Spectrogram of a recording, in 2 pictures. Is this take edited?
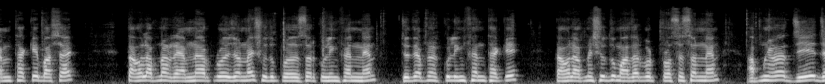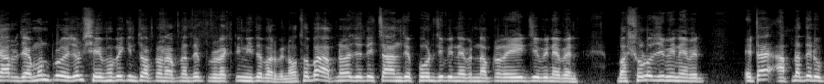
no; 0 cuts

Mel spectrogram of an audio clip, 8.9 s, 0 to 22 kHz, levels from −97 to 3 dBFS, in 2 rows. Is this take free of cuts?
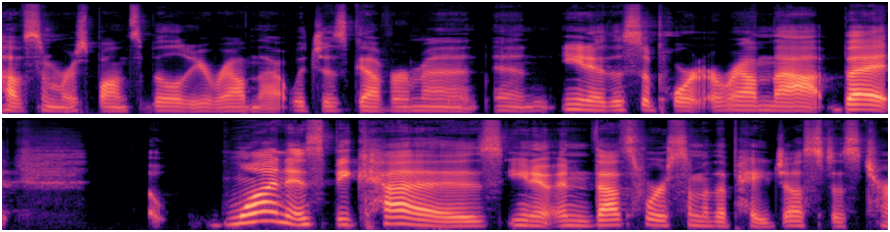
yes; 0 cuts

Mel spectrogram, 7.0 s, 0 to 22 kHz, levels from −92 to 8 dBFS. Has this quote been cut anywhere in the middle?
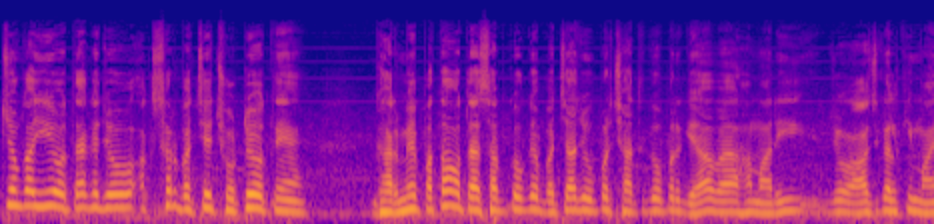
no; 0 cuts

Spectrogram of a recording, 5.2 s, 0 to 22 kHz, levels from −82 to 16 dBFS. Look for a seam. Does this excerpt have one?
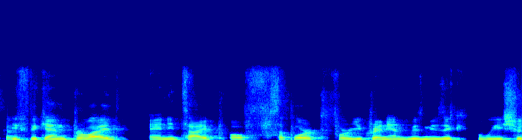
no; 0 cuts

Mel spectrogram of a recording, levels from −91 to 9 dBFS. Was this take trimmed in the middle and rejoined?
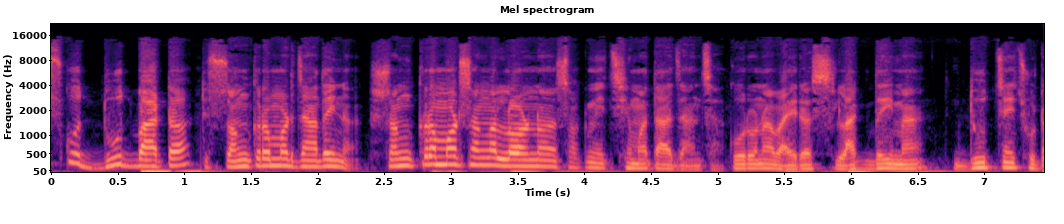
yes; 2 cuts; at 1.2 s, 4.9 s

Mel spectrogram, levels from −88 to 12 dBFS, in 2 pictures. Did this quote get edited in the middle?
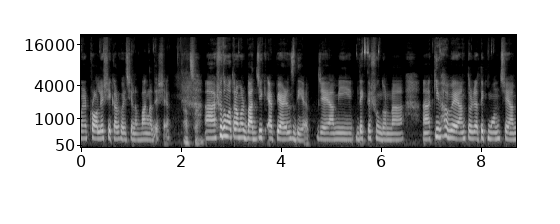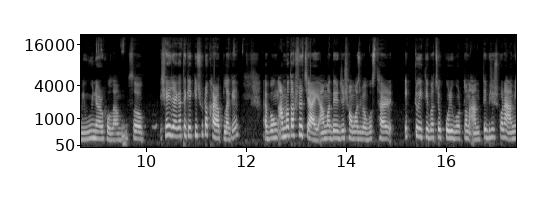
no; 0 cuts

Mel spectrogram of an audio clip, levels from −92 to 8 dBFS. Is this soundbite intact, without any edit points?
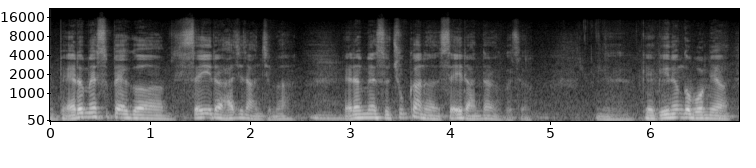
yes; 0 cuts

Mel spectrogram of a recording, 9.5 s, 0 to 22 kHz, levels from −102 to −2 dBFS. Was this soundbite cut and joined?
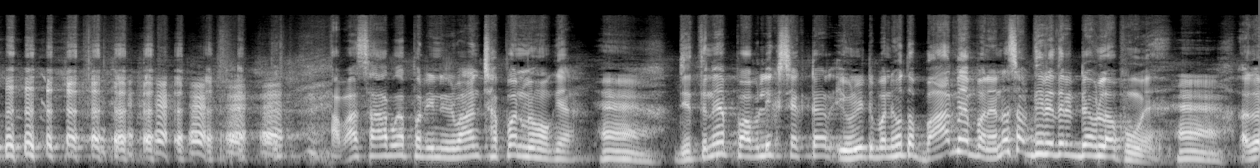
yes; 1 cut; at 2.5 s

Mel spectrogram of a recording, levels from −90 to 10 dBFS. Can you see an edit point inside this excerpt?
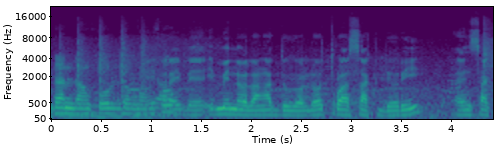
yes; 1 cut; at 1.4 s

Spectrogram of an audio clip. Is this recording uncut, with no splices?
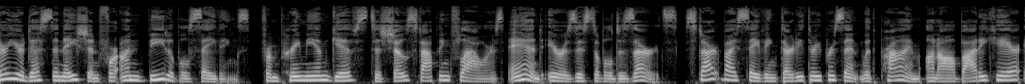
yes; 0 cuts

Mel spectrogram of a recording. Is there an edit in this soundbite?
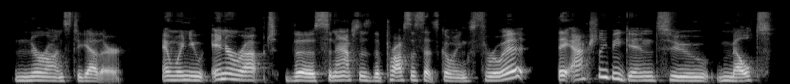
no; 0 cuts

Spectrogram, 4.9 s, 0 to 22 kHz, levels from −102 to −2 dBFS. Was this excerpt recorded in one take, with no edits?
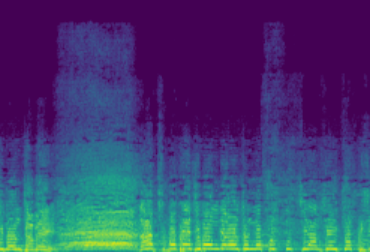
yes; 0 cuts

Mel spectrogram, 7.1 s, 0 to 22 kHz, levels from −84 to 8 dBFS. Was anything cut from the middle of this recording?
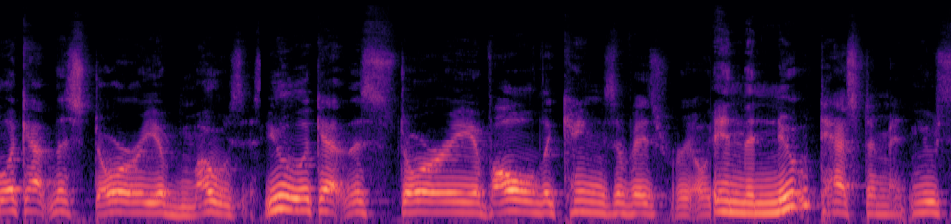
yes; 2 cuts; at 1.8 s, 5.3 s

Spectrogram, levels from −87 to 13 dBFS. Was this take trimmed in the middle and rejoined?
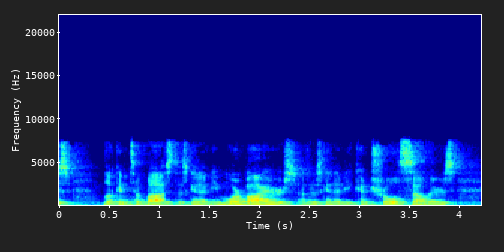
yes; 1 cut; at 1.1 s

